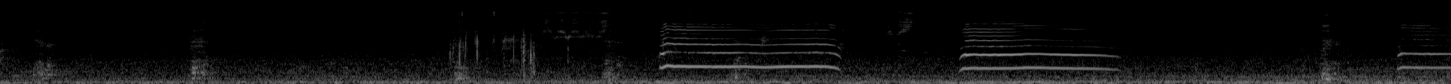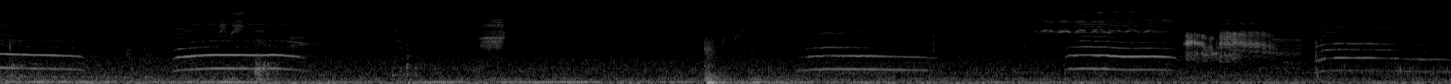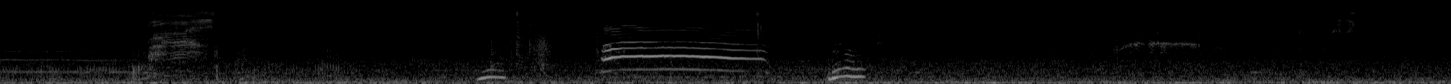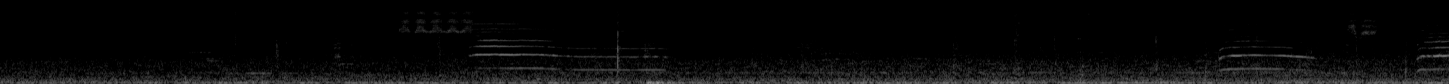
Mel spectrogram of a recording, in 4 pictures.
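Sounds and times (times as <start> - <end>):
kitten meowing: 6.6 - 8.5, 9.6 - 11.3, 14.0 - 15.4, 16.2 - 17.8, 22.5 - 24.0, 25.0 - 29.3, 30.3 - 31.2, 35.0 - 36.7, 47.9 - 50.3, 55.7 - 56.8, 57.7 - 58.0.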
